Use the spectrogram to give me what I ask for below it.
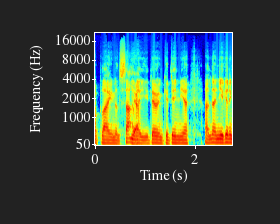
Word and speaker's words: Gdynia: What is it? Gdynia or something? – Gdynia. – Oh, out of the blue, I get it right.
